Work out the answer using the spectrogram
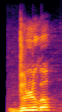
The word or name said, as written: dulgo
